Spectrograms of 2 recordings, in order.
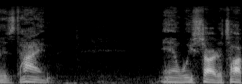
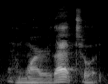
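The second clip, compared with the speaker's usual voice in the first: ordinary talk, nothing marked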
